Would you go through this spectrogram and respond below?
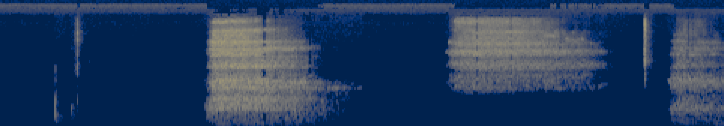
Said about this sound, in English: We're going to take three breaths together at our own pace. Deep breaths in and find some opening. Find some opening in your back as you breathe.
